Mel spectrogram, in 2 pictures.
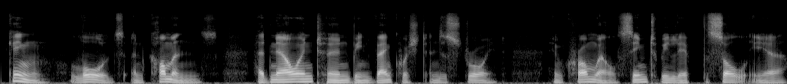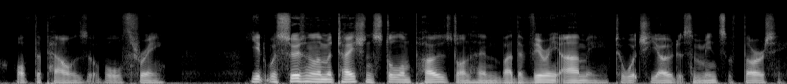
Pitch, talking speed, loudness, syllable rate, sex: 95 Hz, 175 wpm, -21 LUFS, 4.9 syllables/s, male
